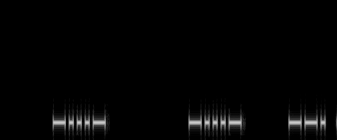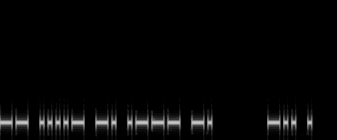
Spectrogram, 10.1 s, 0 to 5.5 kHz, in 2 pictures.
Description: Morse code, heard as a keyed tone, about 20 wpm, 700 Hz. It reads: <BT> <BT> GM4NJN DE
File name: UK MASTER QSOs TRAINING / 20WPM / UK MASTER QSOs 0070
